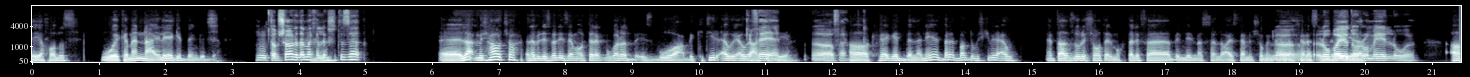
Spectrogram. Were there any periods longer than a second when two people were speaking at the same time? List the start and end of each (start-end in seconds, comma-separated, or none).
18.4-20.1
